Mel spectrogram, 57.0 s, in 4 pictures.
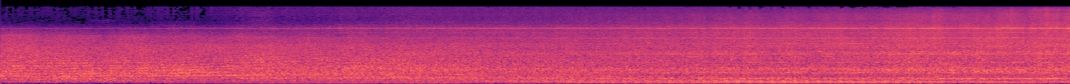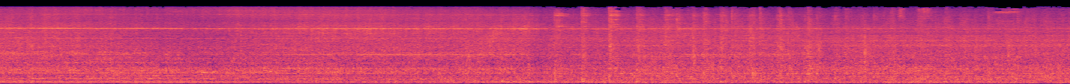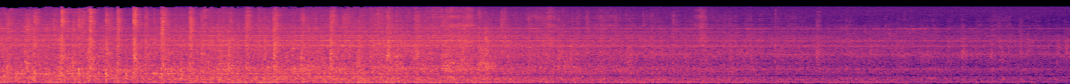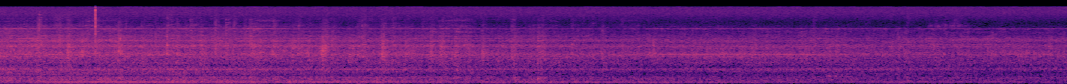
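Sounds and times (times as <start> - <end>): diesel locomotive passing: 0.0 - 57.0
high wheel squeal: 3.3 - 28.2, 34.3 - 44.6
wagons clacking over rail joints: 21.1 - 50.5.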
